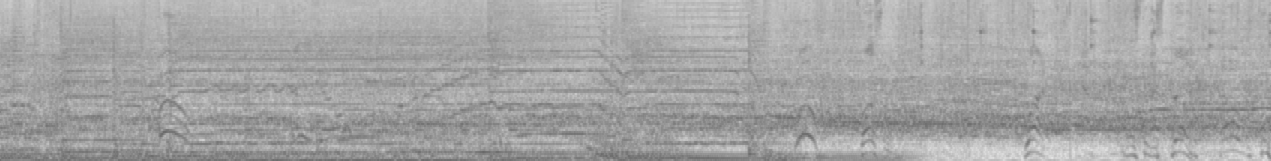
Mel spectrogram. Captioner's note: cheers and applause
